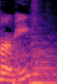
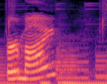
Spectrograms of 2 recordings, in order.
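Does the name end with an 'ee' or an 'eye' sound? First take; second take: ee; eye. First: The name ends with an 'ee' sound. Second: The name ends with an 'eye' sound. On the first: "I definitely call this one Burmy" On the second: "Is it Burmai? I hope it's not Burmai"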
